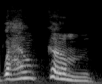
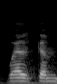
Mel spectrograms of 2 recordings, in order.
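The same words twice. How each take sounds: First: Put-on a loud, high 'welcome' in a hammy Scottish accent; bad Scottish accent. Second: Said in the usual way. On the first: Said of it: "you're gonna get to hear some bad Scottish accents". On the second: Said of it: "bad Scottish accents".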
